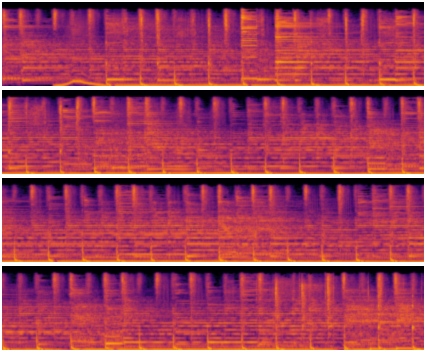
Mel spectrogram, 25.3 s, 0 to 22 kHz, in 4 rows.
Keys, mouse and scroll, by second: 6.6-7.8 typing, 8.4 alt+Up, 11.3 alt+scroll down 1, 13.3 right click, 14.4 double click, 15.7 shift+click, 17.5 i, 19.5 space, 20.9 alt+scroll up 1, 24.6 shift+click.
